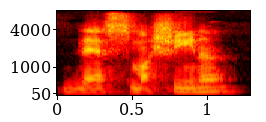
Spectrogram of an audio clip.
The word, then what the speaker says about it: Nex Machina: Well, first of all, Paul, I think that it's pronounced Nex Machina.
